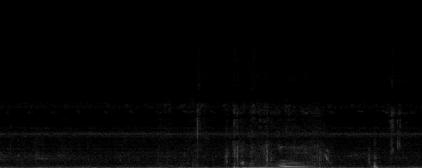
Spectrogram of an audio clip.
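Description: Quiet outdoor background. About halfway through comes a short drawn-out vocal sound from a person. Near the end a single sharp knock is heard as the thrown golf disc lands near the basket.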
